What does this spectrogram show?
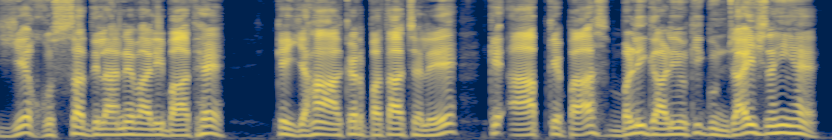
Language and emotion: Urdu, angry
